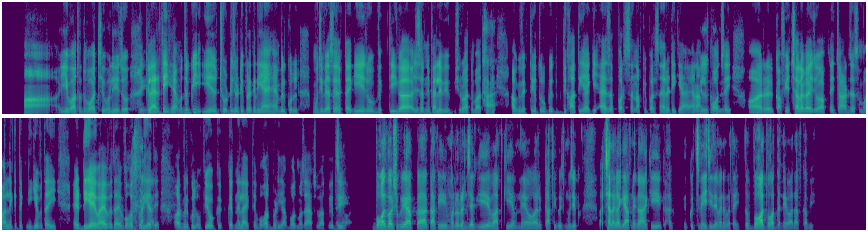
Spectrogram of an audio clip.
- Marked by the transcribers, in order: in English: "क्लैरिटी"; in English: "एज़ ए पर्सन"; in English: "पर्सनैलिटी"; tapping; chuckle
- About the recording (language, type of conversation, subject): Hindi, podcast, चार्जर और केबलों को सुरक्षित और व्यवस्थित तरीके से कैसे संभालें?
